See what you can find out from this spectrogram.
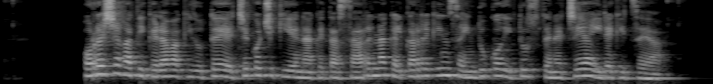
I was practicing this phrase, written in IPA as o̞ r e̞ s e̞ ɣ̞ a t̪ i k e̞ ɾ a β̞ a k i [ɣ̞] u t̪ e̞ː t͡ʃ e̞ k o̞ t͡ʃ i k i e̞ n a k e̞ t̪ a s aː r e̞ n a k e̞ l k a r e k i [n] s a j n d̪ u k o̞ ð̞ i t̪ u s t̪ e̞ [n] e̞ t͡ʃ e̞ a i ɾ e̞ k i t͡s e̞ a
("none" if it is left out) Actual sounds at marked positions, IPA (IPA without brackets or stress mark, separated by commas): ð̞, n, n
